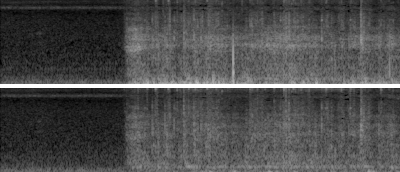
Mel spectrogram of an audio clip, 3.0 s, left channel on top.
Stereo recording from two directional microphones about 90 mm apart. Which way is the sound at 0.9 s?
25° right (ahead or behind).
